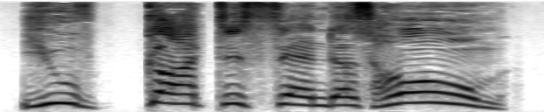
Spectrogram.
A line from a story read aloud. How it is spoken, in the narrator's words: I cried to Count Nightwing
